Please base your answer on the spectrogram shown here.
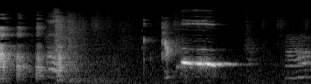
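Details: Pet grey parrots in a morning exchange between the pair; speech-like chatter followed by a clear, slightly falling whistle, then more mumbled talking.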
